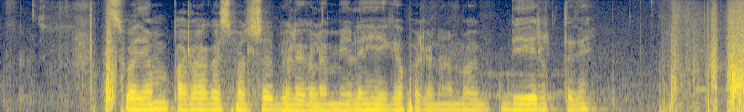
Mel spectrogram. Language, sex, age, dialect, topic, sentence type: Kannada, male, 41-45, Central, agriculture, question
